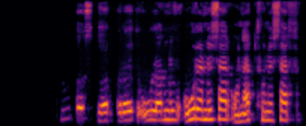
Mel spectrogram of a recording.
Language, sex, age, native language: Icelandic, female, 50-59, Icelandic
